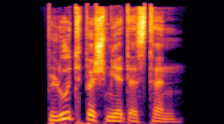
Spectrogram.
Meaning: 1. superlative degree of blutbeschmiert 2. inflection of blutbeschmiert: strong genitive masculine/neuter singular superlative degree
- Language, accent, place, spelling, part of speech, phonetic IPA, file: German, Germany, Berlin, blutbeschmiertesten, adjective, [ˈbluːtbəˌʃmiːɐ̯təstn̩], De-blutbeschmiertesten.ogg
